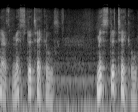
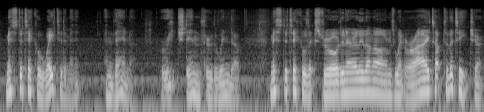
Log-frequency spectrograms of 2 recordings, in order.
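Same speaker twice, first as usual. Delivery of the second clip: ordinary delivery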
